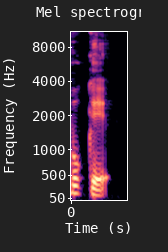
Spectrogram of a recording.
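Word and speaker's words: bouquet: given as a present बुके इसे बुके बोलते हैं टी इस में साइलेंट होता है सॉरी मैं टी पढ़ गया सॉरी जी सॉरी क्योंकि अंग्रेजी है ही ऐसी मैंने ध्यान नहीं दिया बुके इसे बोलते हैं बुके टीथ में साइलेंट है टी को पढ़ा नहीं जाएगा आप बुके देते हो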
